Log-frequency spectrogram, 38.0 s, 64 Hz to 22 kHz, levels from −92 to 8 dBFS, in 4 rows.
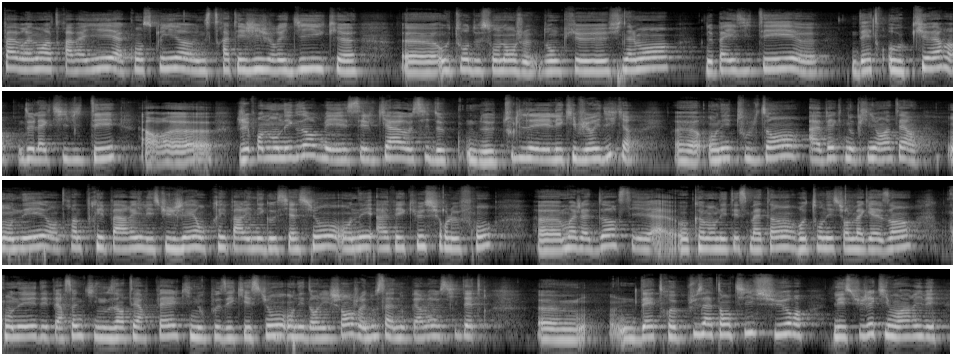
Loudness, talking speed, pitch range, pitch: -22 LUFS, 185 wpm, 200-225 Hz, 210 Hz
